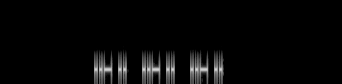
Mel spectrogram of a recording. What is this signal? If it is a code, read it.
Morse code, heard as a keyed tone, about 50 wpm, 690 Hz. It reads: UI UI UI
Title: Multi-letter Phonemes Repeated 3x 50wpm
